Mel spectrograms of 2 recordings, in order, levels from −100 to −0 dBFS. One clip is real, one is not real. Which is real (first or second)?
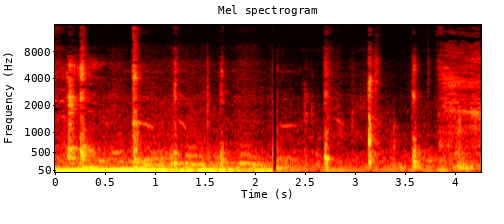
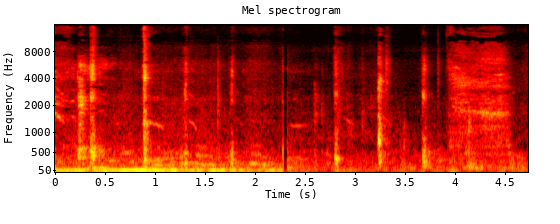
first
